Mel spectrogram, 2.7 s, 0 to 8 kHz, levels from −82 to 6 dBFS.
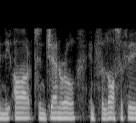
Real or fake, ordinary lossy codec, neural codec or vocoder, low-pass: fake; AAC, 16 kbps; codec, 16 kHz, 16 kbps, FreqCodec, larger model; 7.2 kHz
